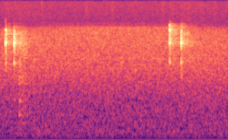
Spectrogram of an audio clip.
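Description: Near silence broken by faint computer mouse clicks: a quick pair at the start and another pair near the end.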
